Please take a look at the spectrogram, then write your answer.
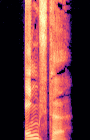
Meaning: inflection of eng: 1. strong/mixed nominative/accusative feminine singular superlative degree 2. strong nominative/accusative plural superlative degree
- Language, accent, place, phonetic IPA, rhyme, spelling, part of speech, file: German, Germany, Berlin, [ˈɛŋstə], -ɛŋstə, engste, adjective, De-engste.ogg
